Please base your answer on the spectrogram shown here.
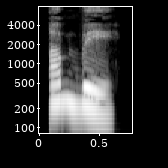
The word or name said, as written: ಅಬೆ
